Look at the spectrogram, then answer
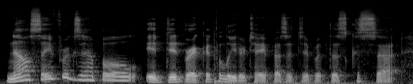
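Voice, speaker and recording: A man narrating a hands-on repair tutorial in a casual, unscripted way, explaining step by step in a halting manner. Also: mid-range voice, huge pitch swings, gravelly, a little mellow. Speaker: tutorial host.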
